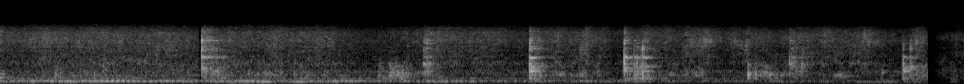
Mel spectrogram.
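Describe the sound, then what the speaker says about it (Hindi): Fried chicken being sautéed in masala for daal gosht, with a continuous sizzle under repeated scraping stirs of a spoon in the pan, close up, ending in a sudden cut-off. "हम इसके अंदर फ्राई किया हुआ चिकन शामिल कर देंगे और चिकन को मसाले में अच्छी तरह से भूनेंगे।"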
